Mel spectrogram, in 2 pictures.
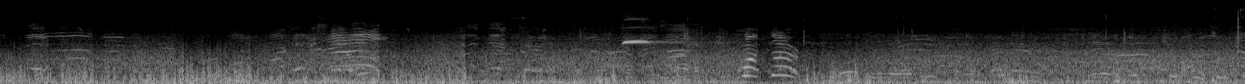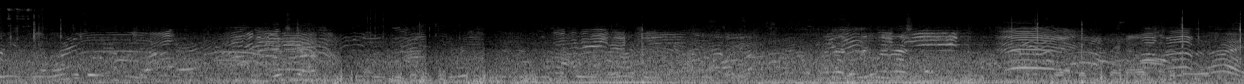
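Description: Young girls shout and call out to each other outdoors.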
